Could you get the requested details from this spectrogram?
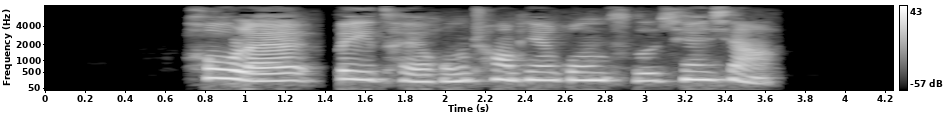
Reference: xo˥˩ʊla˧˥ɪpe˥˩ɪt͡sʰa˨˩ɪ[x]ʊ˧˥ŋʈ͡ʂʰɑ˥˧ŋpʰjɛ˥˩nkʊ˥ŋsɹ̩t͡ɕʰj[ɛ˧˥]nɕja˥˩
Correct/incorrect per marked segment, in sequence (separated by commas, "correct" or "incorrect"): correct, incorrect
